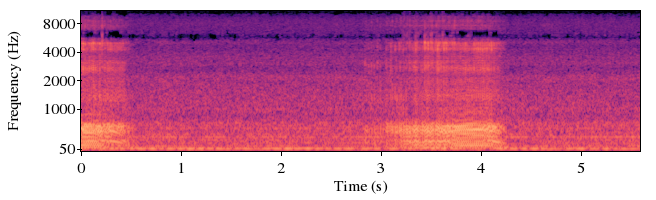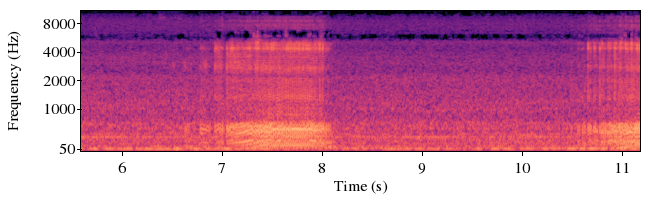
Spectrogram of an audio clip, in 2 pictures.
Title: Man Snoring 😴 💤 in Train | Sleeper Class | 13138 Azamgarh Kolkata Express Journey | #train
